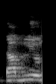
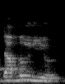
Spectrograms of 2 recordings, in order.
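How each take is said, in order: First: The letter name is squeezed into one blended word. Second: The letter name is said as two separate parts. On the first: The speaker calls it wrong. "ডাব্লিউ না" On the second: The speaker calls it right. "ডাবল ইউ, মনে থাকবে"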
